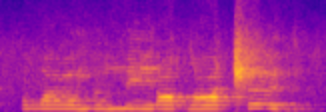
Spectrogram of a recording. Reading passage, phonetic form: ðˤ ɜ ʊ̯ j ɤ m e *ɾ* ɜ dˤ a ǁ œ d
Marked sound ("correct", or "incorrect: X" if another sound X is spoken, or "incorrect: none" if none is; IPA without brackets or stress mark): correct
